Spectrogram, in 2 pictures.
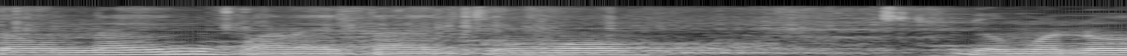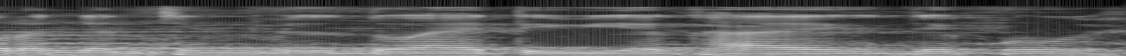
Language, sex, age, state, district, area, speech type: Sindhi, male, 18-30, Gujarat, Junagadh, urban, spontaneous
